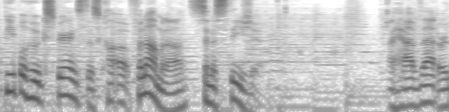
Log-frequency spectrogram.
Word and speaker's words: synesthesia: I was like, I feel like I'm gonna pronounce this wrong, but no, it's synesthesia.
